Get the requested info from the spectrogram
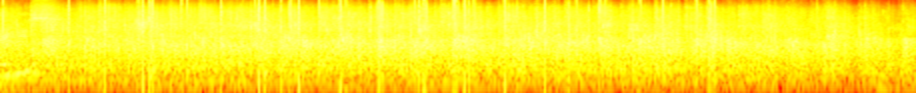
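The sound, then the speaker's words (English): A church crowd bursts into sustained applause for mothers and grandmothers on Mother's Day, dense clapping with sharp individual claps standing out, steady and loud for about seven seconds without any talking over it. “And can we just give them a round of applause, guys?”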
